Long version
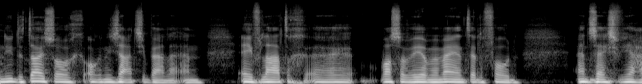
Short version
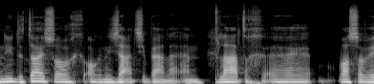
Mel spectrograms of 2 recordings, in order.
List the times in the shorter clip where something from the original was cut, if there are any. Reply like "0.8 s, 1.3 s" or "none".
2.2 s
